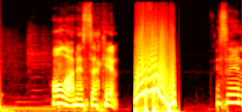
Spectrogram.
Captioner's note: record scratch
